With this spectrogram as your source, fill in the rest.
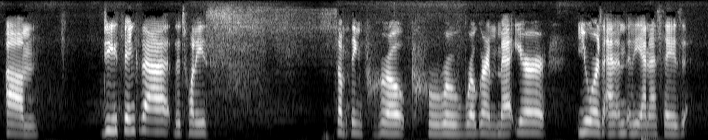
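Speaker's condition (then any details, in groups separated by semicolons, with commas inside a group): Stuttering; variable stuttering, formerly preoccupied with which words would be easier to say, helped by stuttering community; occasionally gets really stuck, particularly hard blocks, mostly less physical effort, stuttering amount unchanged; repeated sounds, prolonged sounds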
